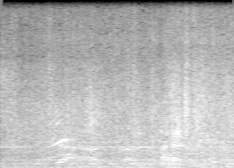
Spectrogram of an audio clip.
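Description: Steady low machine hum of a chairlift terminal's drive, with a constant tone running through it and voices talking quietly nearby.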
